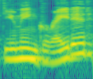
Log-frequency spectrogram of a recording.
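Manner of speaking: play-acted blunt, challenging, aggressive tone. Retelling what the dealer asked back: imitating an aggressive question.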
